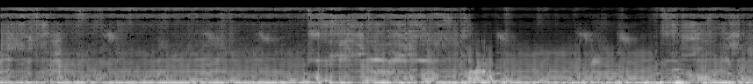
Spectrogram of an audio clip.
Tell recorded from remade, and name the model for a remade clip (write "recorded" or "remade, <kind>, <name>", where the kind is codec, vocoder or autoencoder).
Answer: remade, vocoder, BigVGAN v2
